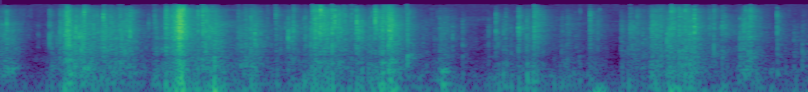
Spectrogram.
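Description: A bag of New Orleans kettle style potato chips crinkles and crackles continuously for several seconds in irregular bursts of bright, crisp noise, with a few louder crunchy peaks and no talking.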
